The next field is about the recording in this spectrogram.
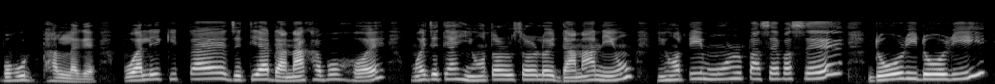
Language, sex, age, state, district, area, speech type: Assamese, female, 45-60, Assam, Golaghat, rural, spontaneous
